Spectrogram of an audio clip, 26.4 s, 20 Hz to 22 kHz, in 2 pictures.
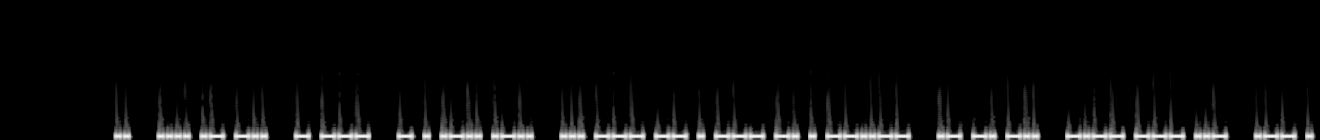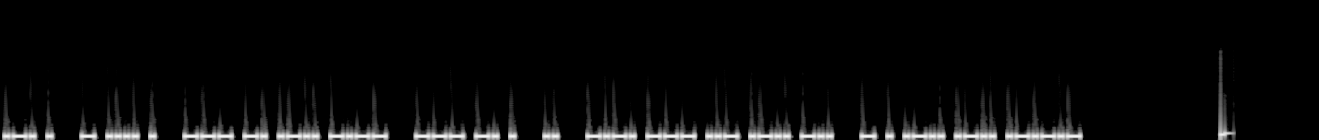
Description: Morse code, heard as a keyed tone, about 28 wpm, 700 Hz. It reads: I HAD TO TELL SOMEONE, AND YOU WERE THE ONLY ONE I COULD TELL.
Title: Sentences from Top 1000 Words - Review Part 4 - 28wpm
